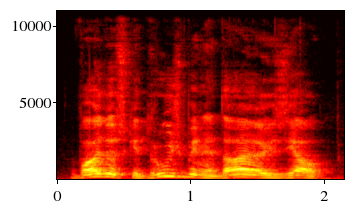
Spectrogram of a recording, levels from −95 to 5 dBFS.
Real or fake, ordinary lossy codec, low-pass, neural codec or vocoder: real; none; none; none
